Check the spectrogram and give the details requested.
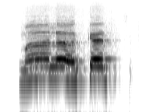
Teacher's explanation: Kat huruf ta. Huruf ta mestilah dibaca dengan keadaan hamas, berangin.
